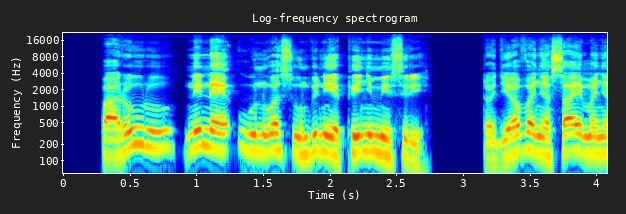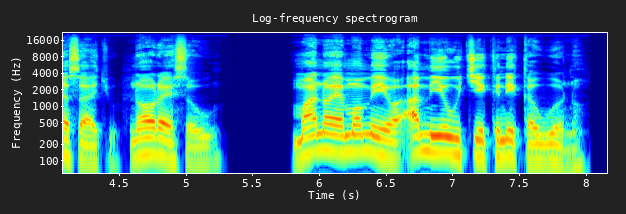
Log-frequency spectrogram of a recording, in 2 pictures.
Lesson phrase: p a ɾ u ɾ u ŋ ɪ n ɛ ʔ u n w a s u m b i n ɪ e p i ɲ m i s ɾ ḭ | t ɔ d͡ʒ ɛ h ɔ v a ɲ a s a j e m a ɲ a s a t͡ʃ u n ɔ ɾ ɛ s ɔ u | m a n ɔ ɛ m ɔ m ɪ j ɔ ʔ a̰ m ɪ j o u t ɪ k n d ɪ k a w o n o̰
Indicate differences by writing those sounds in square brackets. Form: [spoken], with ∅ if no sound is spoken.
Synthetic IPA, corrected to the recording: p a ɾ u ɾ u [n] ɪ n ɛ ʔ u n w a s u m b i n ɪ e p i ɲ m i s ɾ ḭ | t ɔ d͡ʒ ɛ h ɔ v a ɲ a s a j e m a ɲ a s a t͡ʃ u n ɔ ɾ ɛ s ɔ u | m a n ɔ ɛ m ɔ m ɪ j ɔ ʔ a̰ m ɪ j o u [t͡ʃ] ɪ k n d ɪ k a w o n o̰

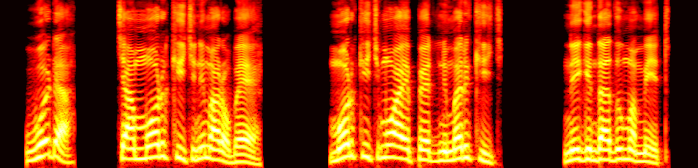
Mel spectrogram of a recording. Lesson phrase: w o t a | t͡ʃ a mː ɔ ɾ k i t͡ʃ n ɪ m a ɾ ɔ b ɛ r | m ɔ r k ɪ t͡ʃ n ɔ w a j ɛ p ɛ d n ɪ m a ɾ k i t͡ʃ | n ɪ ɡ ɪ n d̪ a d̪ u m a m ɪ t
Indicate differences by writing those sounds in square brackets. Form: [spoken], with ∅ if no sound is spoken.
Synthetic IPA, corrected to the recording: w o [d] a | t͡ʃ a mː ɔ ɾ k i t͡ʃ n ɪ m a ɾ ɔ b ɛ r | m ɔ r k [i] t͡ʃ [m] ɔ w a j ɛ p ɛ d n ɪ m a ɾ k i t͡ʃ | n ɪ ɡ ɪ n d̪ a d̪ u m a m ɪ t

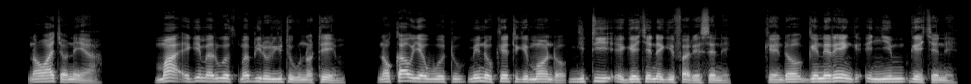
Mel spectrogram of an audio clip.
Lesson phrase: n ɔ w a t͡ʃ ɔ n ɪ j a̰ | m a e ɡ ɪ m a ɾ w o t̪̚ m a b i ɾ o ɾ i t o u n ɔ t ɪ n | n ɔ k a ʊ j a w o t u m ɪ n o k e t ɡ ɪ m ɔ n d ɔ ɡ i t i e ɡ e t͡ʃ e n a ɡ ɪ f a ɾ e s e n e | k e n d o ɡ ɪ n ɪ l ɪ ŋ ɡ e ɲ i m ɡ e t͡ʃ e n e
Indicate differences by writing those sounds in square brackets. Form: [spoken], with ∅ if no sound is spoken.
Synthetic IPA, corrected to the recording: n ɔ w a t͡ʃ ɔ n ɪ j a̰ | m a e ɡ ɪ m a ɾ w o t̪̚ m a b i ɾ o ɾ i t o u n ɔ t ɪ [m] | n ɔ k a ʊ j a w o t u m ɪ n o k e t ɡ ɪ m ɔ n d ɔ ɡ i t i e ɡ e t͡ʃ e n [e] ɡ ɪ f a ɾ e s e n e | k e n d o ɡ ɪ n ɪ [ɾ] ɪ ŋ ɡ e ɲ i m ɡ e t͡ʃ e n e

